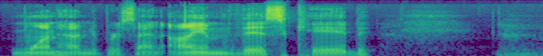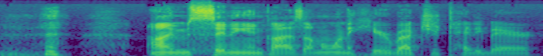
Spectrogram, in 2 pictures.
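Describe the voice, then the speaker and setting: A man's voice: medium pitch, level tone, normal speed, smooth, no room sound, studio quality. A young man hosting a video, casually and sarcastically commenting on an old commercial, chatty and joking. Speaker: video host.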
